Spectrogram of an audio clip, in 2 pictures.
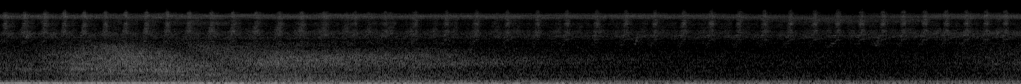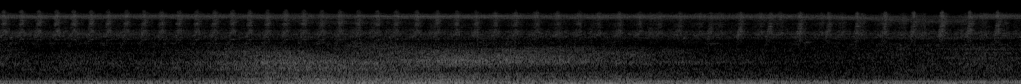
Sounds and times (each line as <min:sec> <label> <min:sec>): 0:00.0 Traffic Sound 0:05.9
0:00.0 Cicadas sound 0:20.4
0:12.0 Traffic Sound 0:20.4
